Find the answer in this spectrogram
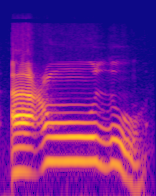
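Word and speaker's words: أعوذ: Alif dengan ain ya. A'udzu, Nah, coba diucapkan setiap saat. Ucapkan a dengan u. Ain, jadi a pertama alif, kedua ain.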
